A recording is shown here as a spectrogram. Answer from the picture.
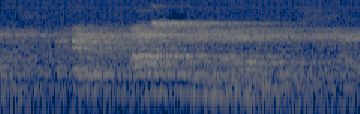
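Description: Faint basketball bouncing on a hardwood gym floor, with two sudden hits about half a second and a second in, under faint voices.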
